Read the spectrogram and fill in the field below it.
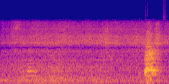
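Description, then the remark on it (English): A single loud dog bark bursts out near the end, over a steady droning background hum that runs throughout. “And here's the barking noises.”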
